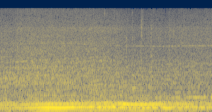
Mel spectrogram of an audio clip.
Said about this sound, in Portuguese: E tá começando a fazer uns barulhos aqui. Vamos, pera, só um carro passar e também a gente passar aqui esse barulho.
